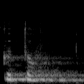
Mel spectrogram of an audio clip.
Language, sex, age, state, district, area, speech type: Sindhi, female, 45-60, Gujarat, Junagadh, urban, read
